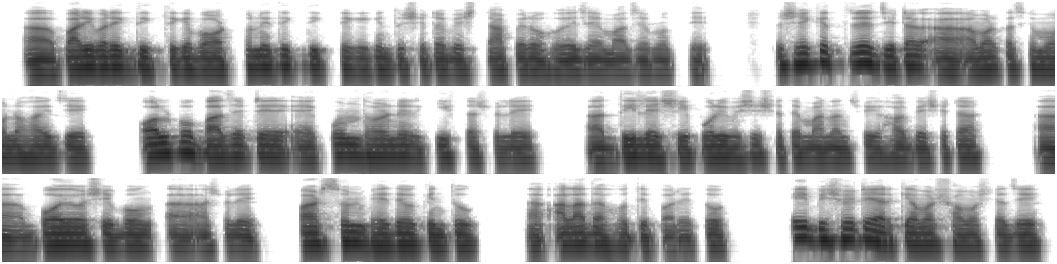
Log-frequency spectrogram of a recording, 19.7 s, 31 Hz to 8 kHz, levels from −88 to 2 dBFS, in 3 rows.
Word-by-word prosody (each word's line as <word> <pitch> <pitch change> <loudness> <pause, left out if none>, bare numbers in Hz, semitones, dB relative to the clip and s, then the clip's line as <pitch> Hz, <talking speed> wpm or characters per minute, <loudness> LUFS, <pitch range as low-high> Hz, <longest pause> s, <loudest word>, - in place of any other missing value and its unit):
অ্যা 85 - +2 0.2
পারিবারিক 110 0 +5
দিক 100 - +2
থেকে 100 0 +1
বা, - - +2
অর্থনৈতিক 110 +3 0
দিক 105 - 0
থেকে 95 -2 -1
কিন্তু 95 -2 -1
সেটা 95 0 -3
বেশ 90 -1 -2
চাপেরও 95 -1 -1
হয়ে 90 0 +1
যায় 90 -1 -1
মাঝেমধ্যে। 85 -1 -5 0.4
তো - - -9
সেক্ষেত্রে 135 +1 +3
যেটা 115 +1 +3 0.2
আ - - +1 0.2
আমার 100 +2 +1
কাছে 100 +1 -5
মনে 95 0 +1
হয় 95 -1 +1
যে 90 - +1 0.5
অল্প 120 +1 +6 0.2
বাজেটে 100 +1 +2 0.2
অ্যা 95 - -1
কোন 110 0 +2
ধরনের 100 -1 +2
গিফট 100 -1 -3
আসলে 90 +1 -4 0.4
আ - - 0 0.2
দিলে 100 -1 +4
সেই 95 -1 -1
পরিবেশের 95 0 +1
সাথে 95 - -5
মানানসই 90 +1 -2
হবে, 90 0 -1
সেটা 95 0 -3 0.5
আ - - +2 0.3
বয়স 100 0 +5
এবং 95 +1 +1 0.2
আ - - -1 0.2
আসলে 90 +1 -3 0.3
পার্সনভেদেও 105 -2 +3
কিন্তু 95 0 +1 0.4
আ - - 0 0.2
আলাদা 100 -1 +2
হতে 95 -1 -3
পারে। 80 +1 -4
তো 95 - -2 0.5
এই 155 - +6
বিষয়টাই 135 0 +4
আরকি 105 +1 -1
আমার 100 -1 +1
সমস্যা 90 0 -2
যে, 95 - +2
95 Hz, 175 wpm, -22 LUFS, 90-105 Hz, 0.5 s, অল্প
